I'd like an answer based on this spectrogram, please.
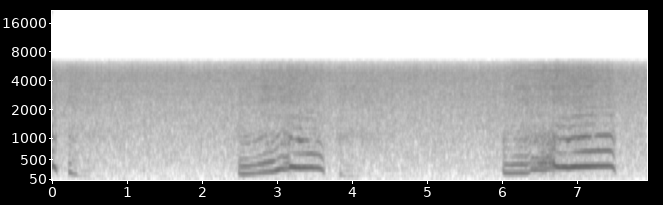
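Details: Sammie, a pet cat, snoring while asleep on a lap: two drawn-out, tonal, slightly nasal snores about three and a half seconds apart, each rising then holding steady, with brief faint breaths between.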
